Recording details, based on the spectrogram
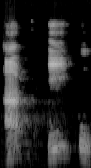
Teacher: hamzah itu dia tempat keluar hurufnya itu dari kerongkongan yang paling bawah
